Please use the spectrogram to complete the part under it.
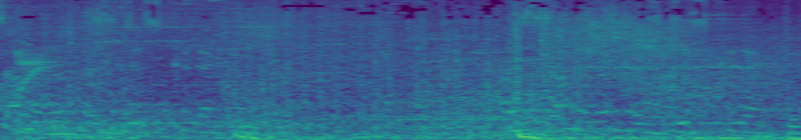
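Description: A structure explodes with a deep crash.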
